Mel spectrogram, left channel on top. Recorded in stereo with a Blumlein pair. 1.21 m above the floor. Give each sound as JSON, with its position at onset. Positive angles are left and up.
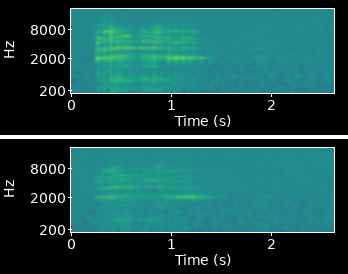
{"t": 0.2, "sound": "a dropped coin", "azimuth_deg": 55, "distance_m": 2.5}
